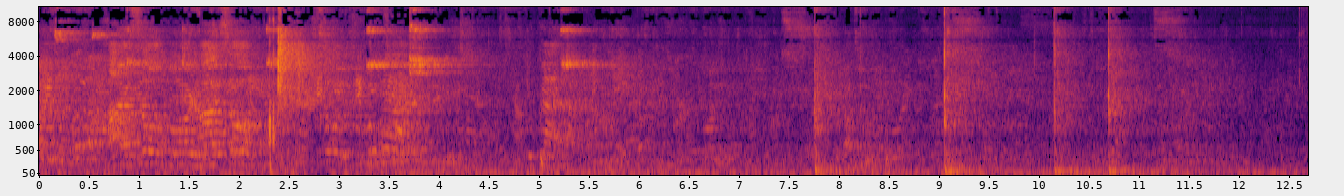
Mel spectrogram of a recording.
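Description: Basketball bouncing on a gym floor: a few scattered sharp thuds, one about two seconds in and a cluster in the second half, over voices echoing in a large gym.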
